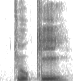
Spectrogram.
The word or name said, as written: cuuki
